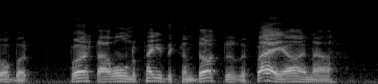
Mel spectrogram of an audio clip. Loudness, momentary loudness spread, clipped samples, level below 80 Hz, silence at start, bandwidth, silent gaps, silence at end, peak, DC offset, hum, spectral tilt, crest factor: -28 LUFS; 9 LU; under 0.1%; -62 dBFS; 0 s; 10 kHz; none; 0.4 s; -12 dBFS; under 0.1%; none; -6.5 dB/octave; 16 dB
